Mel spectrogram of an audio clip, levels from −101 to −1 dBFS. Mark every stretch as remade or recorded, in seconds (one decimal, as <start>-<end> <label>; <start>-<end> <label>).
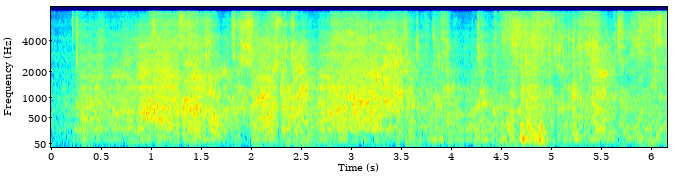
0.0-6.2 remade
